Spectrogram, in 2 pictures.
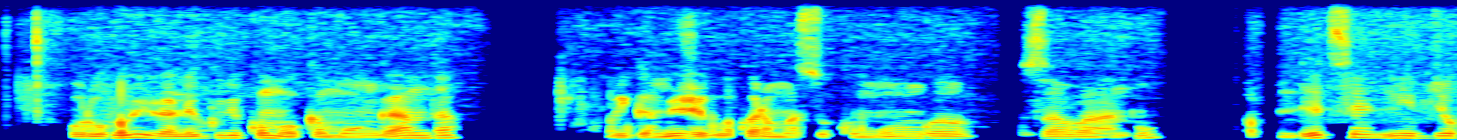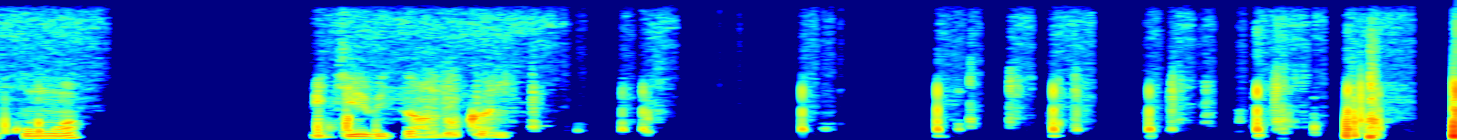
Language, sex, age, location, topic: Kinyarwanda, male, 25-35, Kigali, health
